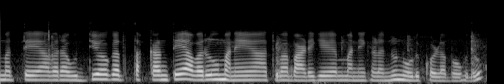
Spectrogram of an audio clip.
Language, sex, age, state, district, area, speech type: Kannada, female, 18-30, Karnataka, Chikkamagaluru, rural, spontaneous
